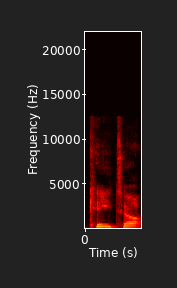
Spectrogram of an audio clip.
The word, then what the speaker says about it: Keter: hello again this is a keytar I think that's how you say it rolling workshop from B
